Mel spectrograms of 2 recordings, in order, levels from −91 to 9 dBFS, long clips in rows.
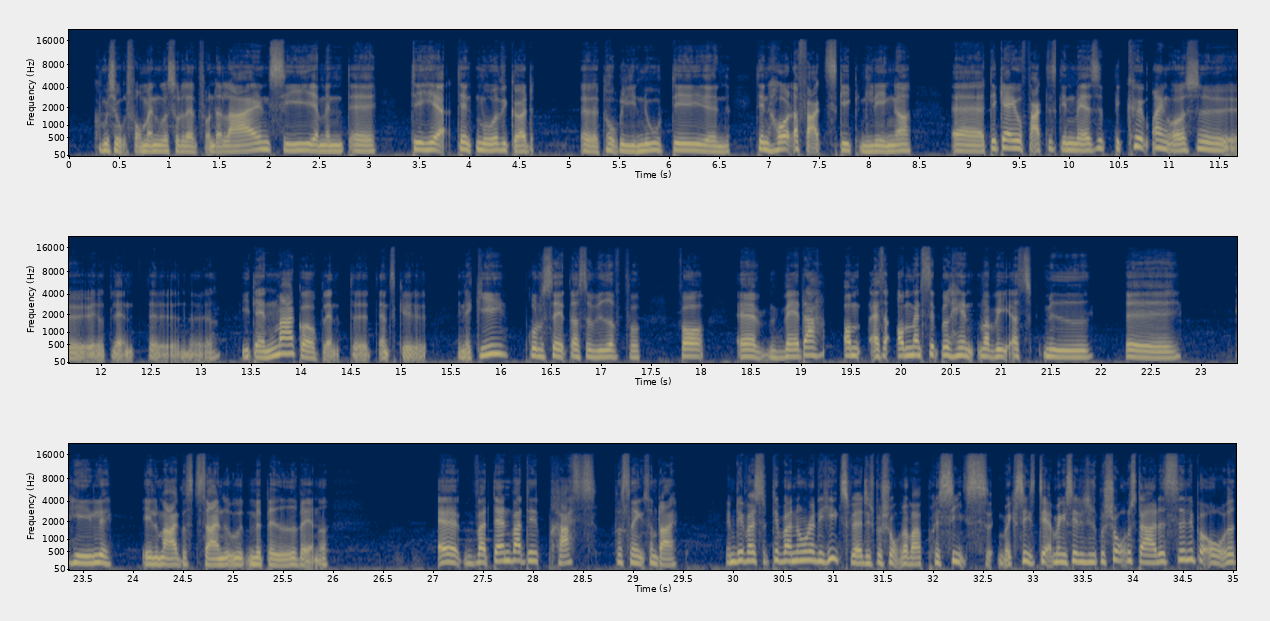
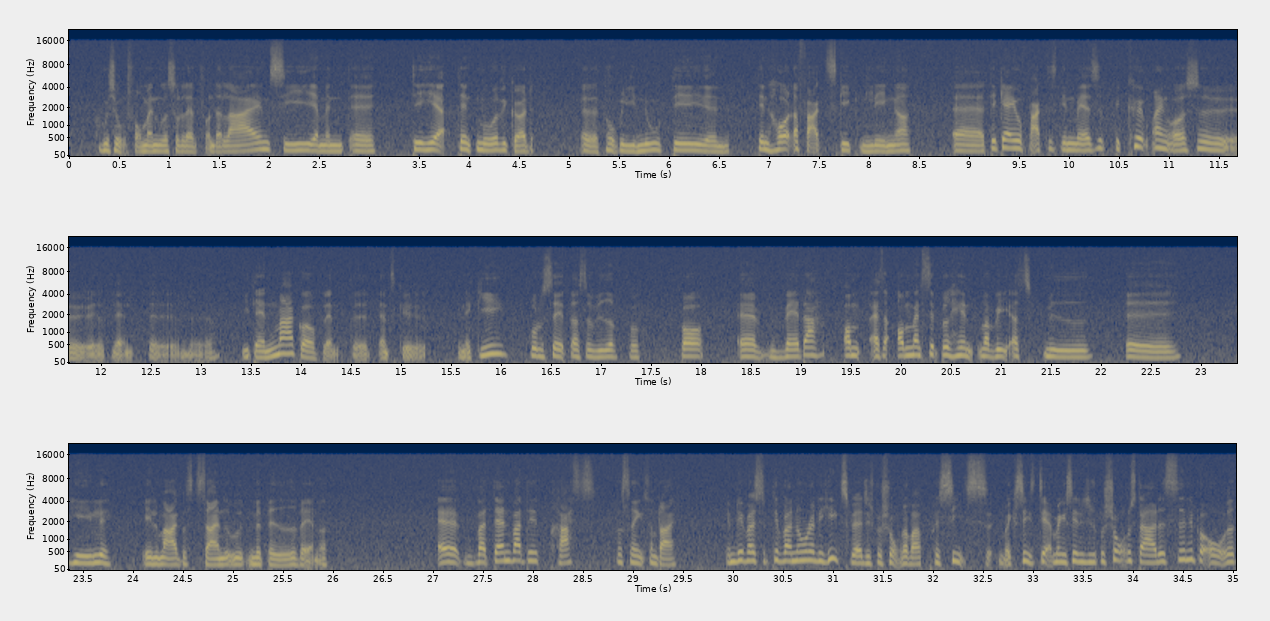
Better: first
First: none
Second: hiss; noticeable; throughout; 20 dB below the speech

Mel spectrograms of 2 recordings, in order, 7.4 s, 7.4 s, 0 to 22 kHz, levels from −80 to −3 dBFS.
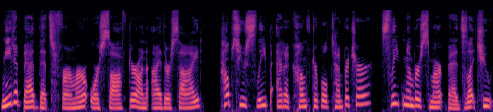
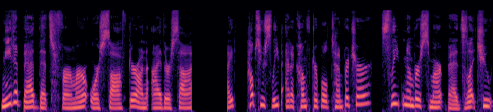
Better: first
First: none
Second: audio freezing; at 3 s for 0.5 s

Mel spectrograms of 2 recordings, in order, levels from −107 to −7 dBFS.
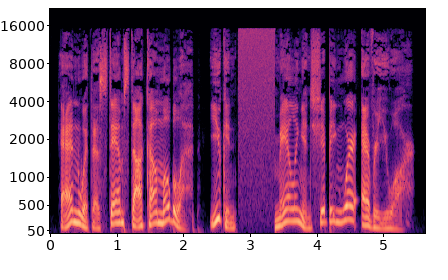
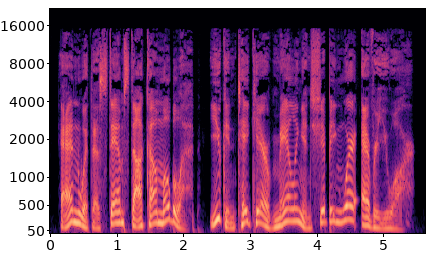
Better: second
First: audio cutting out; filled with static; at 3 s for 0.5 s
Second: none

